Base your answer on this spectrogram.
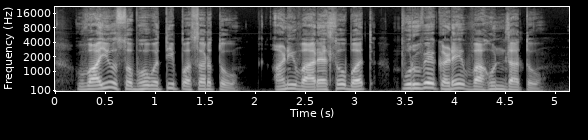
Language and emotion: Marathi, neutral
